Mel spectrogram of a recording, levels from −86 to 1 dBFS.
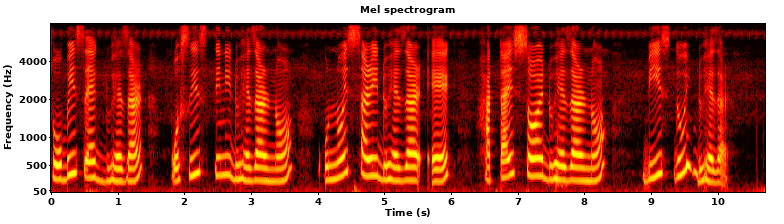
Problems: constant background noise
